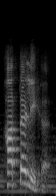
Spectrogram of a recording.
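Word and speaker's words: හතළිහ: 38 this 39 திஸ்நவய 40 என்றதுக்கு ஹத்தலிக ஹத்தலிக அப்ப ஹதலிஹ ஹத்தலிக என்று உச்சரிச்சங்கா சரி அப்ப 30 என்றதுக்கு திகன்னு ஞாபகம் வச்சிருக்கணும் 30 என்று சொல்லிக்க திஸ்ுன்னு ஞாபகம் வச்சிருந்தீங்கா சரி மிச்ச நம்பர்ஸ் பின்னுக்கு போதும்.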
